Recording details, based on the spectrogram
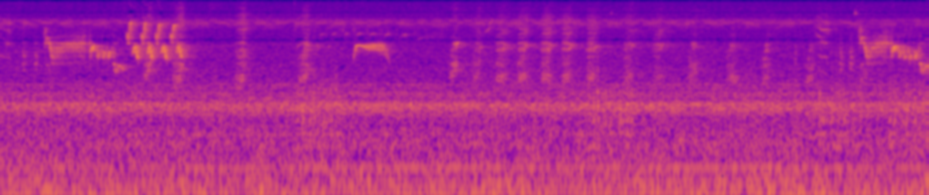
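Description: Southern house wren giving quick bubbling phrases of sharp notes and trills, with a few clear whistled slurs, over steady insect hum and rural background noise.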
